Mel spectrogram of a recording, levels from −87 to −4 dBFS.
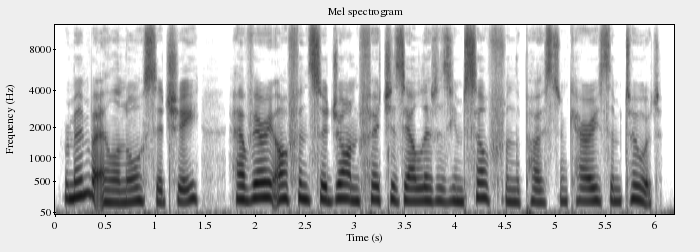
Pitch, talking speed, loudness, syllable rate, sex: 200 Hz, 205 wpm, -19 LUFS, 5.6 syllables/s, female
